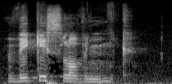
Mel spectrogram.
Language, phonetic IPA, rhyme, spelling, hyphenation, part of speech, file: Czech, [ˈvɪkɪslovɲiːk], -ovɲiːk, Wikislovník, Wi‧ki‧slov‧ník, proper noun, Cs-Wikislovník.ogg
- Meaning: Wiktionary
